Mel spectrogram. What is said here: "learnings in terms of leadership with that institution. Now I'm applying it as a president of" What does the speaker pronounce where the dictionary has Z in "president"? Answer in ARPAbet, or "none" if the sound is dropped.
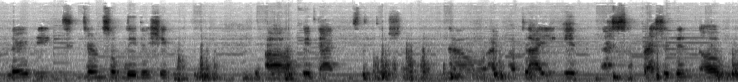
S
